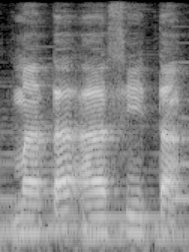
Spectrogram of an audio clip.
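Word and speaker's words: また明日: Kalau dibaca biasa itu mata asita. Dalam pengucapan itu huruf di sini huruf si ketemu dengan huruf T, si huruf T ini biasanya dibacanya langsung asta. Seakan-akan i yang di sini ini hilang. Ya, hilang. Jadi dihilangkan.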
